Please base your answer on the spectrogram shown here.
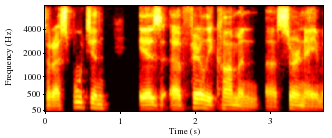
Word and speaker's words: Rasputin: and all that and Rasputin uh in Russian pronounced Rasputin is a fairly common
